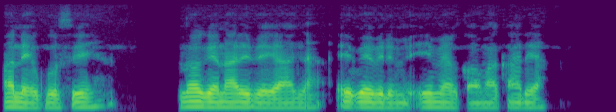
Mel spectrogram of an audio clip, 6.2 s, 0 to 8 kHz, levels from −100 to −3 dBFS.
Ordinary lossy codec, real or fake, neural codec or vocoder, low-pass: none; fake; vocoder, 24 kHz, 100 mel bands, Vocos; 7.2 kHz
